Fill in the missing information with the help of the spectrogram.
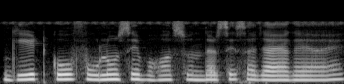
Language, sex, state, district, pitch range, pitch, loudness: Hindi, female, Odisha, Khordha, 210-230 Hz, 220 Hz, -15 LUFS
